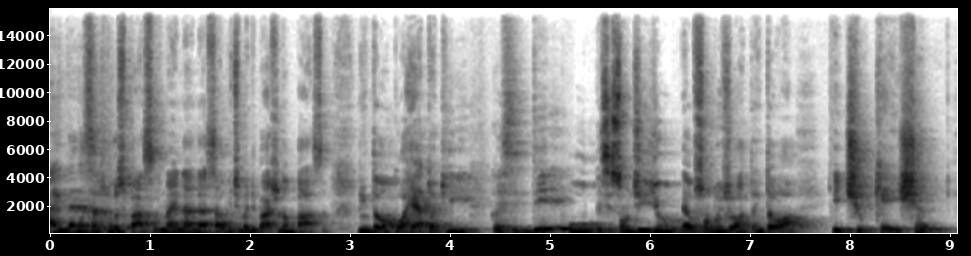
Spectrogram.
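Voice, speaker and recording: A Brazilian Portuguese-speaking man teaching an English pronunciation lesson, patiently repeating example words. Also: sits high. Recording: very echoey room.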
